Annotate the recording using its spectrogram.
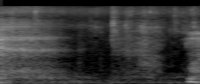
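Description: Mostly quiet room tone between a woman's spoken words: her speech trails off at the start and the next words begin at the very end, with only a faint brief sound about a second in.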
